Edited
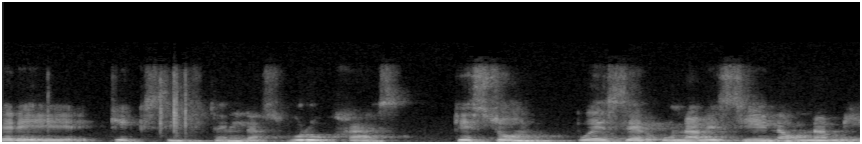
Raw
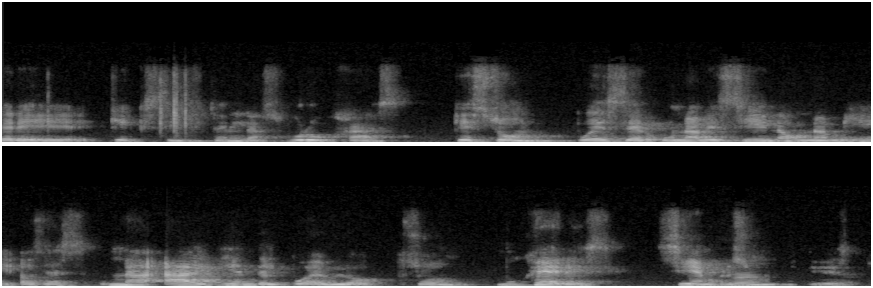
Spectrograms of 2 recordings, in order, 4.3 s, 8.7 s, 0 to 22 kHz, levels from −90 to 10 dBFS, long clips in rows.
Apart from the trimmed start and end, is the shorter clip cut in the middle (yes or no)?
no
